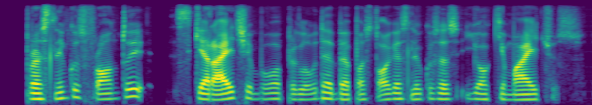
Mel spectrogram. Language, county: Lithuanian, Kaunas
